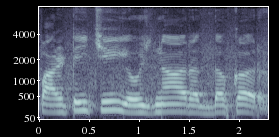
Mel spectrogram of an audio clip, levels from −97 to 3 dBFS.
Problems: none marked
